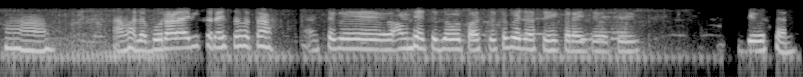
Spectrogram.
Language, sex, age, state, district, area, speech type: Marathi, female, 30-45, Maharashtra, Hingoli, urban, conversation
